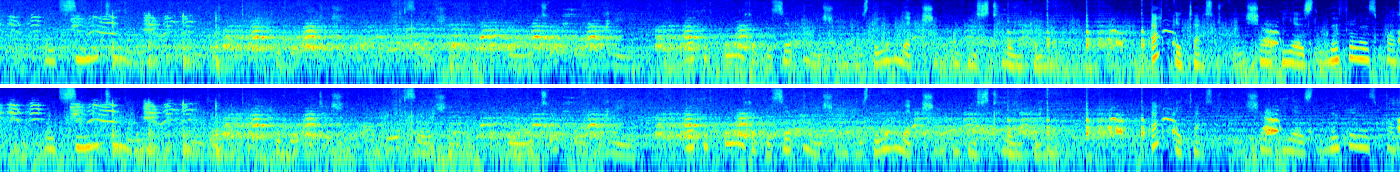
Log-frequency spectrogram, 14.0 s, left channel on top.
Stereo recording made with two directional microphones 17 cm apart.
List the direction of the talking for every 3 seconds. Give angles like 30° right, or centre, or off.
20° right, 30° right, 10° right, 10° left, 30° left.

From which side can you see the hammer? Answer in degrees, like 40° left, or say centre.
10° right.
